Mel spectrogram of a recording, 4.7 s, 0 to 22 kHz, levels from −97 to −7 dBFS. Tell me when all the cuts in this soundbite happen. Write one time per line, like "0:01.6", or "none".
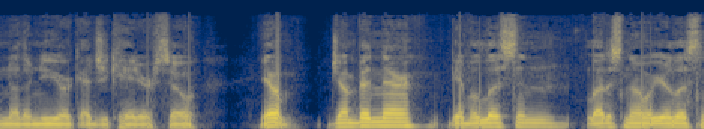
none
